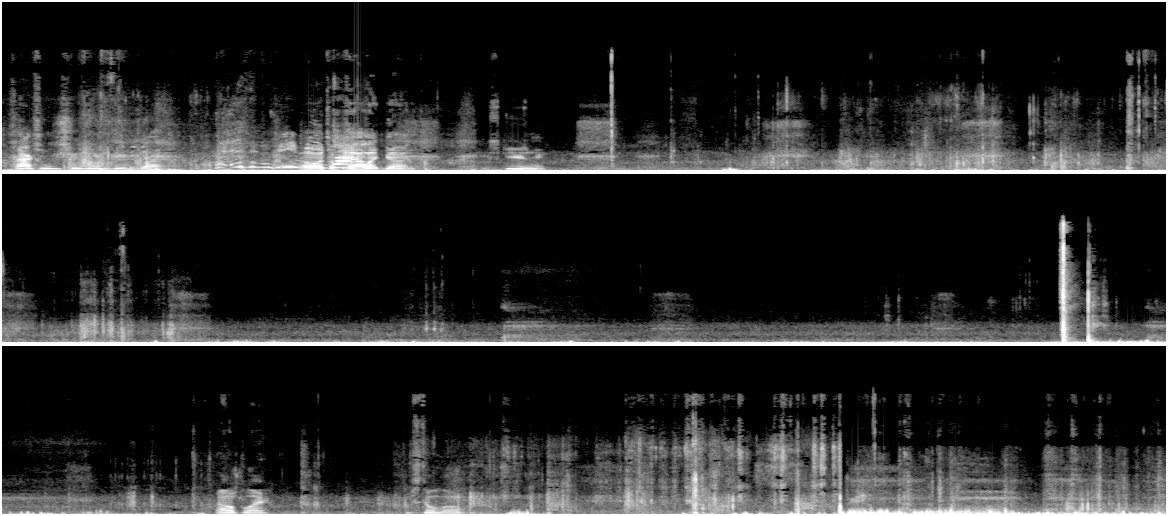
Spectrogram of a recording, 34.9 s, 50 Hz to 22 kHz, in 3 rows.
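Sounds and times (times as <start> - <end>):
bow string release snap: 22.2 - 22.8.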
